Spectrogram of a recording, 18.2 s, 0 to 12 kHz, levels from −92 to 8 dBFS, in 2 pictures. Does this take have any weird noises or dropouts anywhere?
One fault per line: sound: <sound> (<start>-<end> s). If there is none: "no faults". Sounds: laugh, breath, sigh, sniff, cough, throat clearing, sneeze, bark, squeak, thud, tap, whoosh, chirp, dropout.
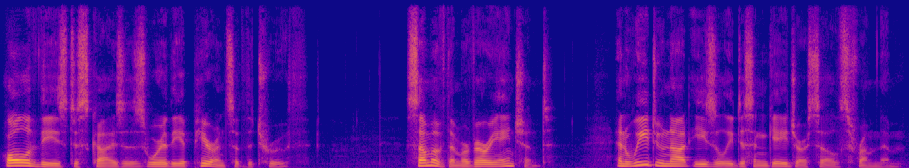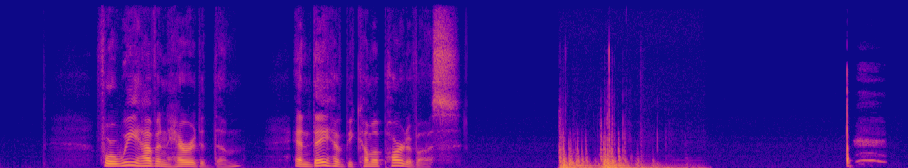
sound: thud (14.7-16.2 s)
sound: laugh (17.5-18.0 s)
